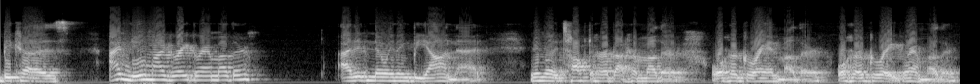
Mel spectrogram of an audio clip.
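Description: A woman with an American accent talks at a moderate pace and very even loudness. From US small town. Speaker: radio talk show host. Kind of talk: solo radio talk on research topic. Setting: internet radio show.

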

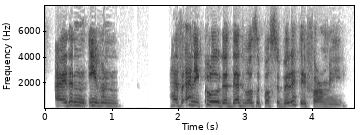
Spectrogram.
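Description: Speaking at a moderate pace in a Czech accent, a woman has a fairly high pitch and ordinary pitch variation. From Czech Republic. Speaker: class facilitator. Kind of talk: casual interview.

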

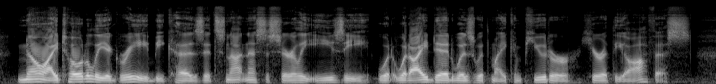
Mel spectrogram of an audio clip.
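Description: At a moderate pace with hardly any pauses, a man with a plain, everyday voice speaks at a fairly low pitch with ordinary pitch variation, on a very clean recording with a silent background. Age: 40s. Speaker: radio show co-host / interviewer. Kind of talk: casual interview. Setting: studio.

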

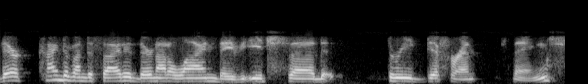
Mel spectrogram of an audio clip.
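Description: A man in a normal speaking voice talks at a fairly slow pace and fairly high pitch, with very even loudness and ordinary pitch variation. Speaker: consultant. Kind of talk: casual interview chat.

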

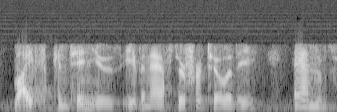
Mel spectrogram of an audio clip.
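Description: With an unremarkable speaking voice, a man keeps a moderate tempo and a normal amount of pitch movement. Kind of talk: interview answers.

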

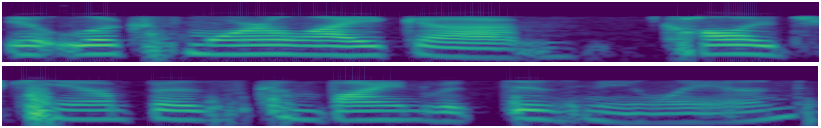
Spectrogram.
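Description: With an American accent, a woman uses a normal speaking voice at a moderate pace with ordinary pitch variation. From grew up in Tokyo, US Air Force family. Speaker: education entrepreneur and author. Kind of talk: radio interview.

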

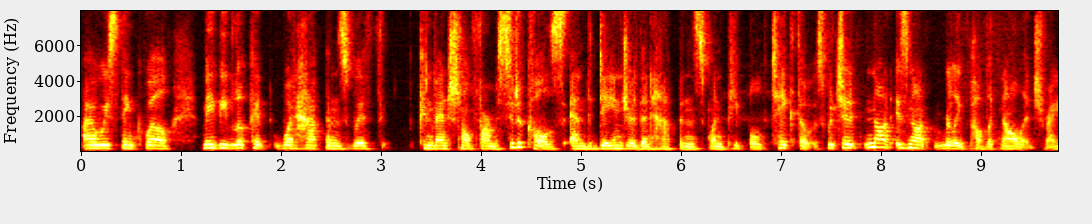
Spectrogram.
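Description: A woman's voice, a normal speaking voice, fairly low in pitch, with ordinary pitch variation at a moderate pace. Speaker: naturopathic doctor and co-host. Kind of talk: interview. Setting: live radio show, remote.

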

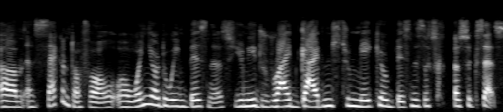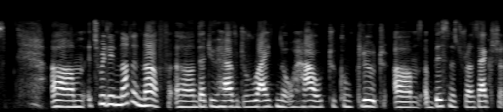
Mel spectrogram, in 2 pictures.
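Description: A woman talks at a moderate pace in a Flemish accent. Her pitch is medium and her intonation fairly even. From Belgium (born in Romania). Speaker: businesswoman and former beauty queen. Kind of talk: interview. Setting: phone call.

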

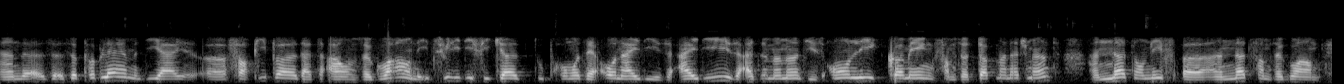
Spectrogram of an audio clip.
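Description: Fairly high for a man, this ordinary speaking voice moves at a moderate pace with fairly even intonation. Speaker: IS director.

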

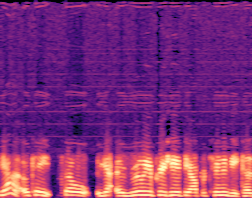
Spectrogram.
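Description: The intonation of this woman's voice is lively. She keeps to a moderate pace. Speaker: online summit organizer. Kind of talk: casual chat.

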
